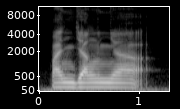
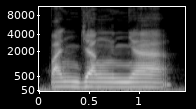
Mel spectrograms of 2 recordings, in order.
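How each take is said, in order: The two takes are said the same way.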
